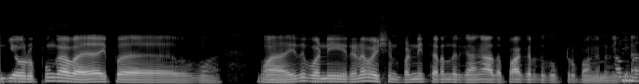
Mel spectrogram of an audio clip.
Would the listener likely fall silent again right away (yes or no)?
no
